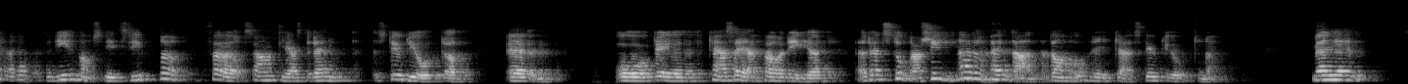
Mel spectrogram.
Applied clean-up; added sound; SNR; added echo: neural mask model DeepFilterNet 3.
